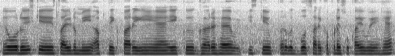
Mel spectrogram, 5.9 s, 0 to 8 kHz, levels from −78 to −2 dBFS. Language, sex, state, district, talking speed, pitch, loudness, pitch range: Hindi, female, Haryana, Jhajjar, 210 wpm, 160 Hz, -15 LUFS, 155-165 Hz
